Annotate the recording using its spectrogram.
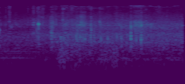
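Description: Low, steady street noise outdoors with a few faint light ticks scattered through it.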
